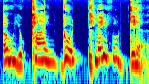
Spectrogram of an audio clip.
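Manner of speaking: high, slow, swooning adoration; rapturous gushing. A narrator's reading. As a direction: gush each endearment, drawn out and high. Smitten widow gushes at Pickwick.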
